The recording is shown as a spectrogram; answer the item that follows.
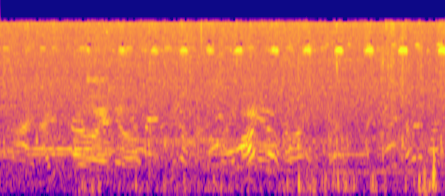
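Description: Quiet, indistinct voices of people talking near the microphone, with scattered low thumps. A faint high-pitched ticking repeats about three times a second throughout.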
